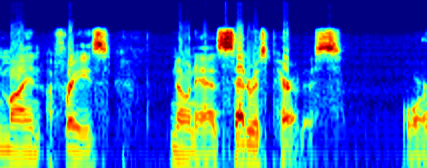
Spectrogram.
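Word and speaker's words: ceteris paribus: as cedus parabus or if you want a more um literal transl not a translation but a pronunciation of this Latin term kis parabus but I'm not going to do it I'm just going to say cus parabus because that's about all I can handle but it means all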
